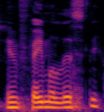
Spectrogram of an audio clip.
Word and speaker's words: infamously: 30 years ago, Atari dumped millions of copies of its infamously. How do you say that word here? Say it right here.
